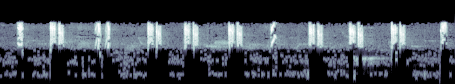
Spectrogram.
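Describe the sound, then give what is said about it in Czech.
Fieldfare calls: a steady series of short, harsh chattering notes, many in quick pairs, repeated about a dozen times with no other sound around them. “Kvíčaly, které přes naše území protahovaly anebo zde i zimovaly, bývaly odedávna chytány a loveny.”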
